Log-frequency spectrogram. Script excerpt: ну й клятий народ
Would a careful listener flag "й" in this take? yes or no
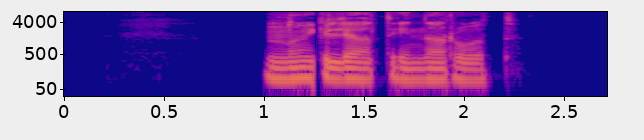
yes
